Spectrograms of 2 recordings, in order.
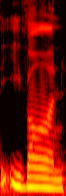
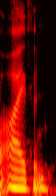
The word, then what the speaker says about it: Ivan: 11 Labs was on the mark on Ivan Drago the villain in Rocky IV with a Russian pronunciation of Yvonne rather than the English pronunciation of Ivan and Drago rather than Drago who was killed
